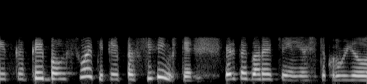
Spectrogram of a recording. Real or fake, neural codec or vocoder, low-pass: fake; codec, 16 kHz, 1 kbps, X-Codec, HuBERT features, trained on general audio; 3.6 kHz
